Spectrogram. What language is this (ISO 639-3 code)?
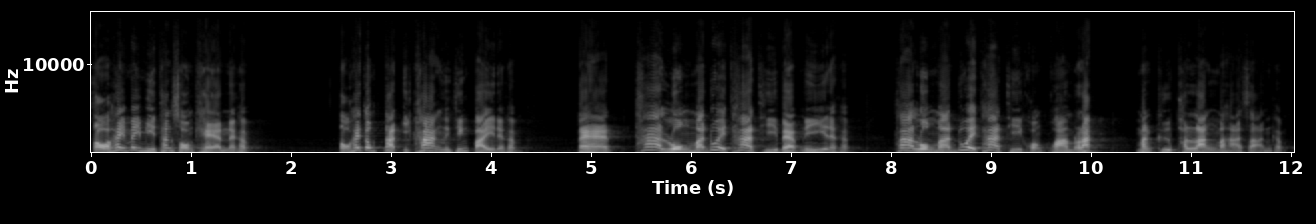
tha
